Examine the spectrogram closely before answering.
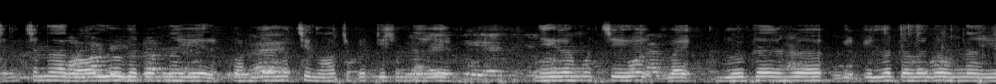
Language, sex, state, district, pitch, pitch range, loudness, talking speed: Telugu, male, Andhra Pradesh, Srikakulam, 175 Hz, 170-185 Hz, -18 LUFS, 100 wpm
